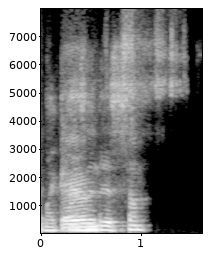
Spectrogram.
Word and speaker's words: Cousin: My cousin And is some. since this is a French word, Oh, okay. it is pronounced cousin.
